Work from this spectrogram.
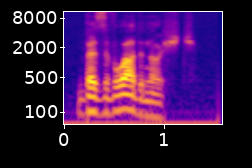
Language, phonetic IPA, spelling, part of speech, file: Polish, [bɛzˈvwadnɔɕt͡ɕ], bezwładność, noun, Pl-bezwładność.ogg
